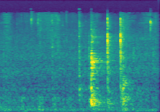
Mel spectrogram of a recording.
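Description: Plastic LED tail light housing being pushed into its mounting on a pickup's bed side: two short plastic knocks, one about two-thirds of the way in and one near the end, over faint room tone.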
